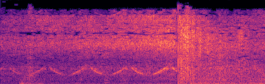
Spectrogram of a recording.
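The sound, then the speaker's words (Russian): An electric car exploding: a warbling car alarm wails steadily, then a sudden loud blast breaks in and carries on as a dense, roaring rush to the end. “Бах, бах, бах, взрывается электромобиль.”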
